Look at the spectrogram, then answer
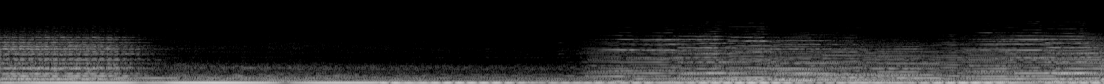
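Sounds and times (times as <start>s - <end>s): dark film score music: 0.0s - 11.0s.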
